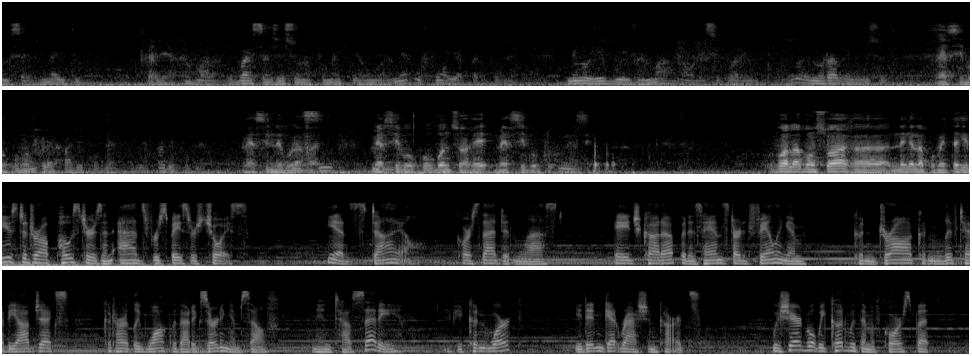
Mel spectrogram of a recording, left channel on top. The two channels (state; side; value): different; both; correlation -0.01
